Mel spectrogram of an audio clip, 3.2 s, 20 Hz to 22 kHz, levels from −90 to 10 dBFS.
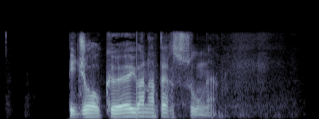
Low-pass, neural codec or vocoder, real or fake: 7.2 kHz; none; real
